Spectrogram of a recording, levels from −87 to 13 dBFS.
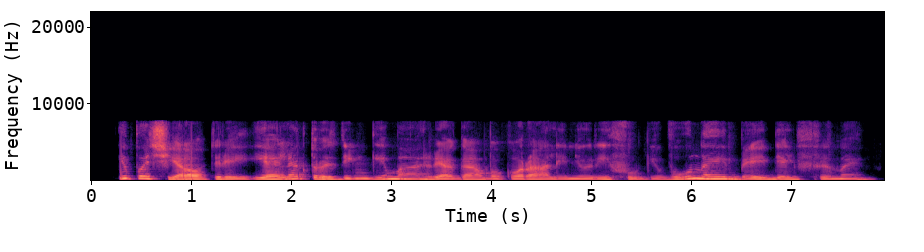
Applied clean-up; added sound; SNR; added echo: none; none; none; none.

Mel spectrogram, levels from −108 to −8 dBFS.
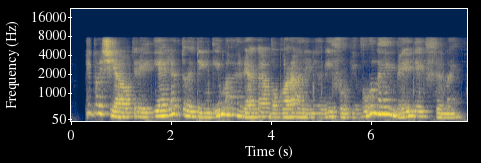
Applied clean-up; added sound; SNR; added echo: neural mask model DeepFilterNet 3.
